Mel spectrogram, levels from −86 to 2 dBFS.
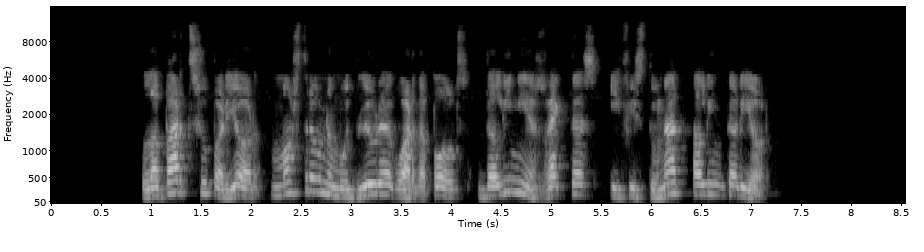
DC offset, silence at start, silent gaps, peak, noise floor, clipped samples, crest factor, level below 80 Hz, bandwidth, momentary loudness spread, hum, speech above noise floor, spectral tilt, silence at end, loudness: under 0.1%; 0.9 s; none; -12 dBFS; under -90 dBFS; under 0.1%; 20 dB; -82 dBFS; 11.5 kHz; 9 LU; none; over 61 dB; -4.5 dB/octave; 1.35 s; -30 LUFS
